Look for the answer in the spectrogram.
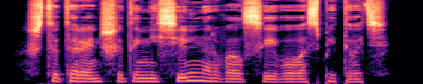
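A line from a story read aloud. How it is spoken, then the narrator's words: Dry remark. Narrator (Russian): Сухо заметила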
